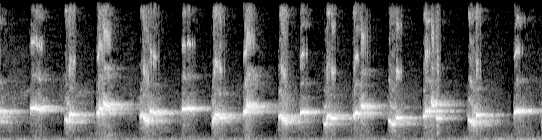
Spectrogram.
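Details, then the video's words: Song of a yellow-vented bulbul for tutoring songbirds: clear liquid whistles in quick succession, each note sliding slightly, about three per second, with a quiet background. "KICAU BURUNG TRUCUKAN BUAT MASTERAN"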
